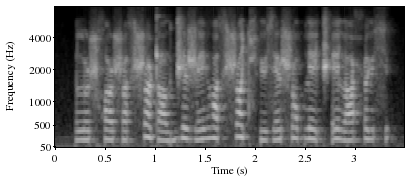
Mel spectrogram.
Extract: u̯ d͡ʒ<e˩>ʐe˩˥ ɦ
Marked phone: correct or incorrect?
incorrect: e˥˩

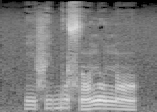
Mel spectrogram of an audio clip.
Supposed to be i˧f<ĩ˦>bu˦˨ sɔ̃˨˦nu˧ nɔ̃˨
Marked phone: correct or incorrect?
incorrect: i˦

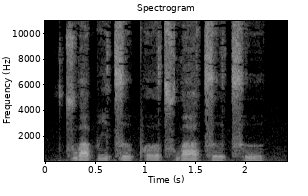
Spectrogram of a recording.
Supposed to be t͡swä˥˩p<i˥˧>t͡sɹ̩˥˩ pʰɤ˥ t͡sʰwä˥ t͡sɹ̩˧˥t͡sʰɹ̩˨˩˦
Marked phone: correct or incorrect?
incorrect: i˥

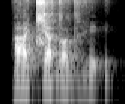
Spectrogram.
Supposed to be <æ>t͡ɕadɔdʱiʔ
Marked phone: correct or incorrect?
incorrect: a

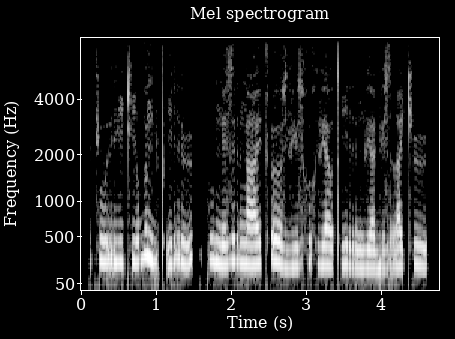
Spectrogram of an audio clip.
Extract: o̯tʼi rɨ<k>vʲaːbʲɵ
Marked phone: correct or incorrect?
incorrect: ŋ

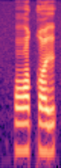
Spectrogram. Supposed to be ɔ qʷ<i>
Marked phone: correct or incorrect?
incorrect: ɪ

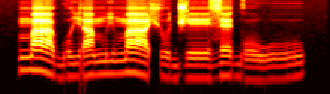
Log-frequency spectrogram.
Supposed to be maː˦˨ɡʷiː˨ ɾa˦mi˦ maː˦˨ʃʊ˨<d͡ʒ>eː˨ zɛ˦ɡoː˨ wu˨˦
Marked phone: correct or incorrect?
correct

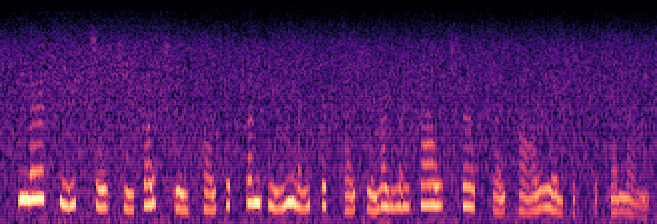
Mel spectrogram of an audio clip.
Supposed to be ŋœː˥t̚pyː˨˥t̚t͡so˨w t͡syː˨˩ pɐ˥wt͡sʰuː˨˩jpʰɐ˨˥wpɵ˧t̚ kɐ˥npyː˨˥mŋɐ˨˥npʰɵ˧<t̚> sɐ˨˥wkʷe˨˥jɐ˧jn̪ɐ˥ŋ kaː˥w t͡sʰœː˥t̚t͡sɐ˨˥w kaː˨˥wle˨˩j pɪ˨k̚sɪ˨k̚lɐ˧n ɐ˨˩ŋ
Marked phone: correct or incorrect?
correct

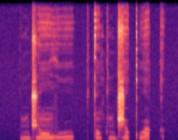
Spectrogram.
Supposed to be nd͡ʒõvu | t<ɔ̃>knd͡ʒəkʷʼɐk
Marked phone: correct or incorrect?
correct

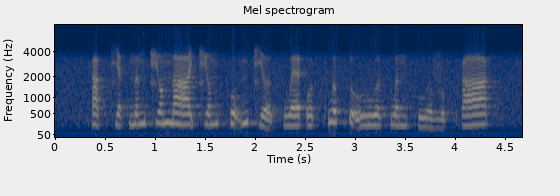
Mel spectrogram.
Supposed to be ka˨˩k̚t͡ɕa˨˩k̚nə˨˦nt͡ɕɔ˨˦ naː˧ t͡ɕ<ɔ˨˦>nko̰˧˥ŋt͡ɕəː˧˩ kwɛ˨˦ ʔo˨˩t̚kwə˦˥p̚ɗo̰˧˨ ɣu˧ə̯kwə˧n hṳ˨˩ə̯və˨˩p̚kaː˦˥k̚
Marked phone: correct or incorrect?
correct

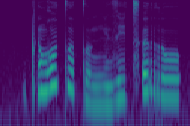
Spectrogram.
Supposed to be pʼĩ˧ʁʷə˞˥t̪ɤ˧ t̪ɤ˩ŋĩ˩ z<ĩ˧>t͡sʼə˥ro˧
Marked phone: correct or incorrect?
incorrect: i˧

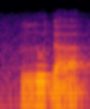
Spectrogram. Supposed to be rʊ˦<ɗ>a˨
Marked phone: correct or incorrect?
correct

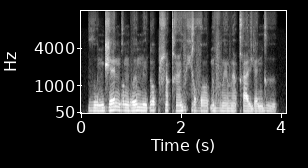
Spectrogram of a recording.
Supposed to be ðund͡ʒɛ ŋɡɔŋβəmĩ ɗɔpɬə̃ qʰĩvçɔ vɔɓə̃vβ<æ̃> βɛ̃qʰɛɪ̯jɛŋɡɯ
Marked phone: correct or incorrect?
incorrect: ɛ̃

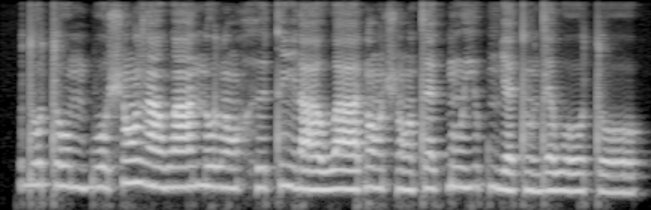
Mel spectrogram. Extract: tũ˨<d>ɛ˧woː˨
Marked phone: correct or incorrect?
correct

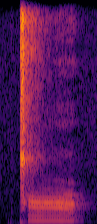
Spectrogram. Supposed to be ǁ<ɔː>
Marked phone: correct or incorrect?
incorrect: ɔ̃ː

